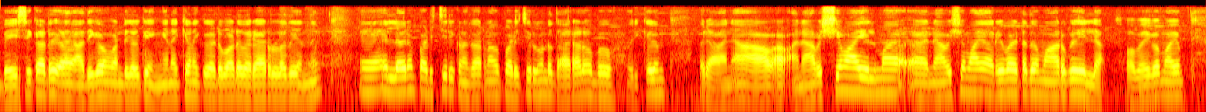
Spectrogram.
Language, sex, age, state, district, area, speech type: Malayalam, male, 18-30, Kerala, Kozhikode, rural, spontaneous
